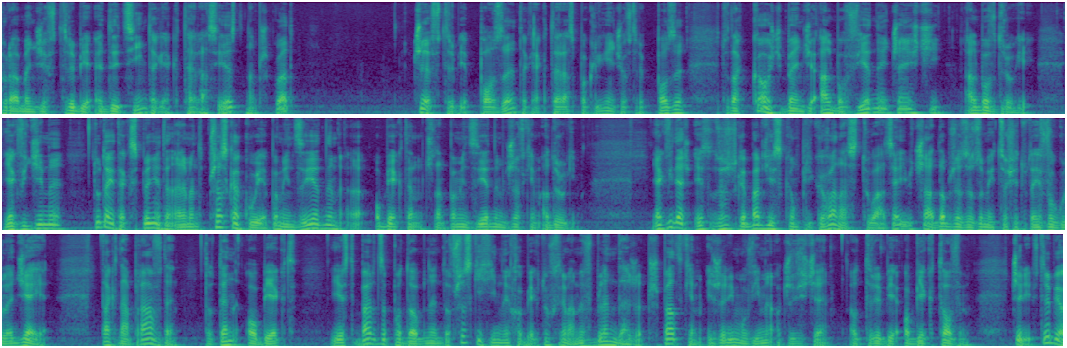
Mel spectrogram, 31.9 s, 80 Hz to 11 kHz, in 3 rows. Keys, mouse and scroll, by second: 3.9 click, 6.7 click, 8.7 click, 11.2 click, 12.4 click, 13.2 click, 13.9 click, 14.5 click, 15.3 click, 15.9 click, 17.9 click, 27.3 middle click, 29.0 click, 29.9 click, 31.4 shift+click.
